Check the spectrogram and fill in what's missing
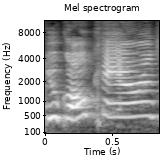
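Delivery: very high, loud cheer. Real, not acted. Vlogger cheering Karen on screen, high excited whoop. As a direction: whoop her on like a fan.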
